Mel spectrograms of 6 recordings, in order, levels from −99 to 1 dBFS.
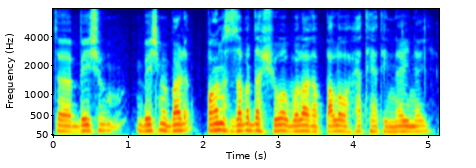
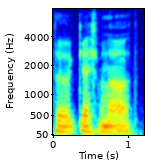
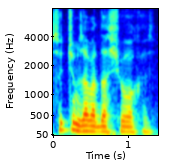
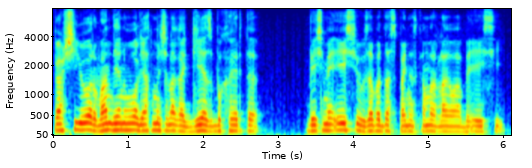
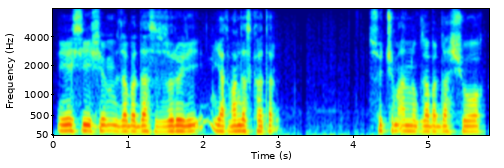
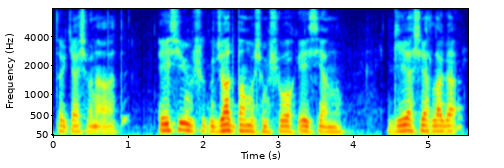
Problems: constant background noise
